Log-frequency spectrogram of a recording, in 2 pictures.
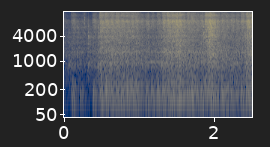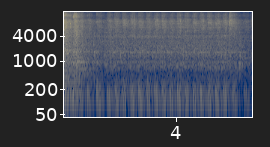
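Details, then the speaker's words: Honda TRX350TE Rancher ATV single-cylinder, first run after fixing a no-spark caused by a blown fuse from the carb heater, no fuel tank attached: even putter to steady idle, no misses, knocks or smoke; sounds healthy. "this thing has been ran hard and very little care taken throughout its entire life and it still sounds good and doesn't smoke a bit that's pretty impressive to me"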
